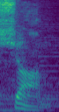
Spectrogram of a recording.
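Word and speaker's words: Seam: The name's Sham, pronounced Sham.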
